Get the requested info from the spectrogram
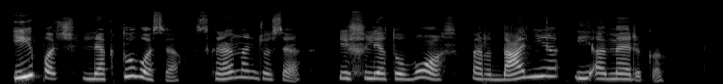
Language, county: Lithuanian, Kaunas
